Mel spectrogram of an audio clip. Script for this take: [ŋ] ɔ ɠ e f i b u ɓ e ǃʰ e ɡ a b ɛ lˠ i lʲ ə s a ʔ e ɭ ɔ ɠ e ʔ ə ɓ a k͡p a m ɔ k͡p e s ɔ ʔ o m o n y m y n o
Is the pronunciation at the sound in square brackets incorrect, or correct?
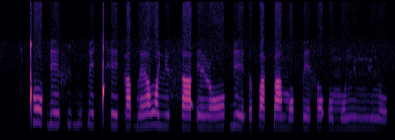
incorrect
